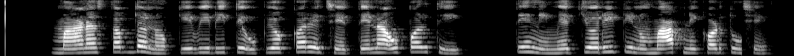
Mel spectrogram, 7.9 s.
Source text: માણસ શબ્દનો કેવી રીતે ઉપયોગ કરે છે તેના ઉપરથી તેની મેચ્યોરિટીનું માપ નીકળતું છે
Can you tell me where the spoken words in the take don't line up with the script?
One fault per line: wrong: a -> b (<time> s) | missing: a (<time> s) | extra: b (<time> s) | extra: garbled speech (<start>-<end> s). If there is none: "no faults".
no faults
